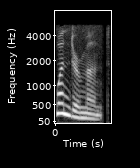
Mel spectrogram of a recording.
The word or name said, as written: wonderment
